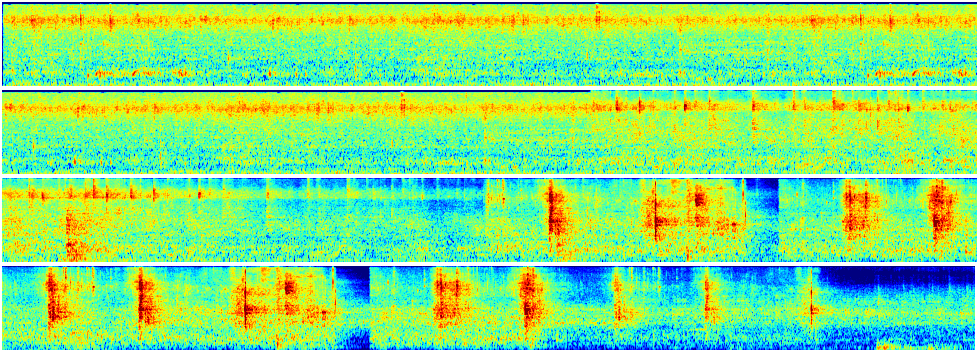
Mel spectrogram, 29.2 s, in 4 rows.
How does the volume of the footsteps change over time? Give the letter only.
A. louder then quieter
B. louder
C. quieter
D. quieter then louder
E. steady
C.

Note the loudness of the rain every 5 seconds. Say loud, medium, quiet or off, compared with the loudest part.
loud, loud, loud, loud, medium, medium.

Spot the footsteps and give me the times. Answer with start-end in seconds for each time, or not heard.
18.2-28.1.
